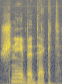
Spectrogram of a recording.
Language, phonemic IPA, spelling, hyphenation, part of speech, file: German, /ʃneːbəˈdɛkt/, schneebedeckt, schnee‧be‧deckt, adjective, De-schneebedeckt.ogg
- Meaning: 1. snow-covered 2. snow-capped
